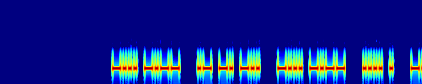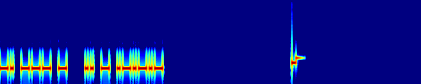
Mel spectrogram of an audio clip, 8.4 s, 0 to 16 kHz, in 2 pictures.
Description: Morse code, heard as a keyed tone, about 44 wpm, 700 Hz. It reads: BY AND BY HE GOT IT.
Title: Sentences from Top 300 Words 45wpm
